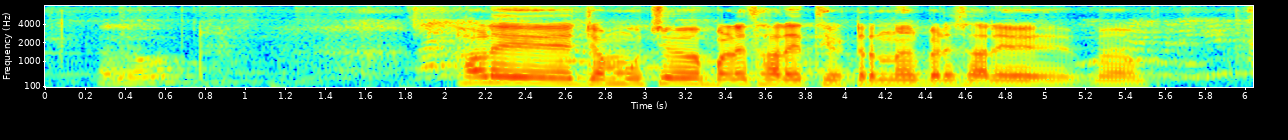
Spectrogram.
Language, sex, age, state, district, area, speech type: Dogri, male, 18-30, Jammu and Kashmir, Samba, rural, spontaneous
